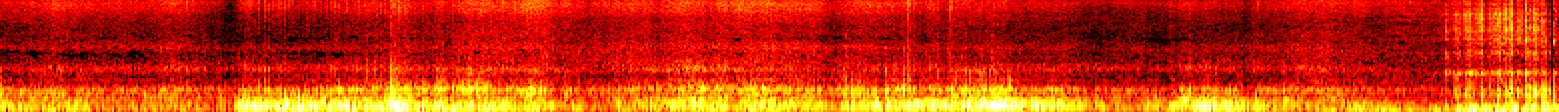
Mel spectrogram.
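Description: Fingernails scratch the surface of a flat, solid, round cork disc resting on a Tascam recorder. After a quiet start, the scratching comes in as deep, muffled, rumbling strokes that swell and fade unevenly. A brighter, rougher scrape surfaces near the end.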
